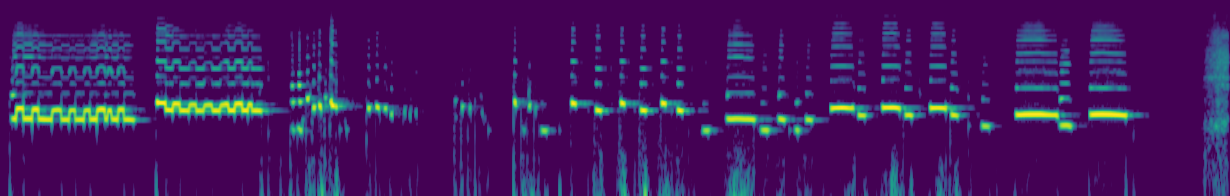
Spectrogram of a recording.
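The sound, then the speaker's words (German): Two soprano recorders play a lively duet imitating a cuckoo's call and a donkey's bray, with shrill held notes, quick trills and short repeated two-note figures separated by brief pauses. “Imitation der Tierlaute, die kombiniert, das macht ein Komponist, der Herr Franz Müller-Busch, in seinen acht einseitigen Stücken für zwei Sopranblockflöten”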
